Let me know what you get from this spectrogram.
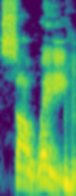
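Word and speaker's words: Samhain: the witches come out well Ireland has they pronounce it sa way although it's written s a m a i n in English we'd say sine but it is okay the celebration of the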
